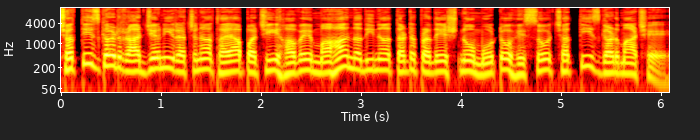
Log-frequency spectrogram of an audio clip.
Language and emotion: Gujarati, neutral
